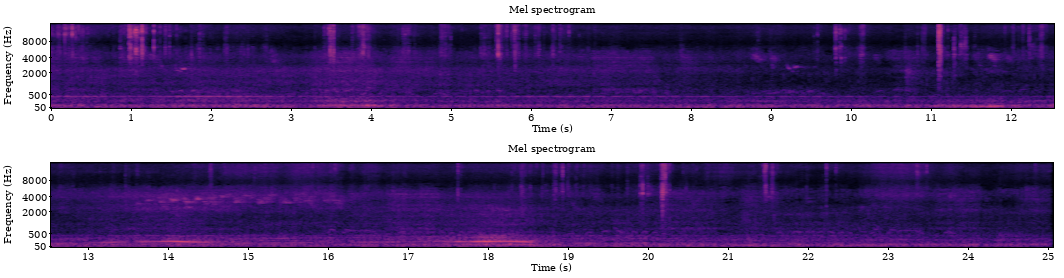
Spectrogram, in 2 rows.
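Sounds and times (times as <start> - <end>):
steady low rumble: 0.0 - 25.0
low cooing calls: 11.4 - 25.0.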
